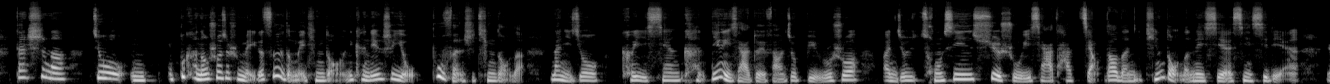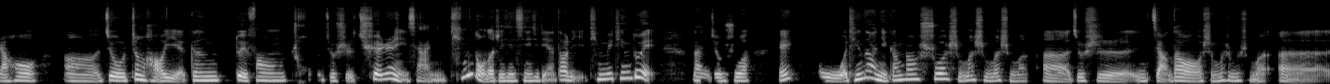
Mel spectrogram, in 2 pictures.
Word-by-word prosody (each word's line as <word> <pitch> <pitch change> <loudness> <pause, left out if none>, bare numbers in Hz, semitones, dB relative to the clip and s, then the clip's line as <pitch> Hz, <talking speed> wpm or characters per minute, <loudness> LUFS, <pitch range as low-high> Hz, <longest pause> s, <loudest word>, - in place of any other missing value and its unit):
但 320 0 -1
是 340 +3 -1
呢， 255 -4 +3 0.2
就 275 -5 +4
嗯， 185 -1 +1
你 230 - -3
不 355 - +5
可 280 -8 +3
能 230 +1 +8
说 295 +3 +2
就 285 - +1
是 240 - +1
每 195 - +2
个 215 +1 +1
字 395 +9 +3
都 - - +1
没 - - -2
听 180 -2 0
懂， - - -3
你 210 - +1
肯 215 -2 +1
定 220 +5 +4
是 245 -1 +1
有 450 - +1
部 370 - +8
分 225 - -2
是 165 - -9
听 175 0 -2
懂 160 - -6
的。 - - -8 0.2
那 220 -1 +3
你 185 - +1
就 180 -2 -1 0.2
可 190 - -2
以 180 -3 +2
先 180 +2 -2
肯 185 - -7
定 275 +5 +2
一 - - +6
下 - - -3
对 - - -3
方， - - -7
就 180 0 -3
比 160 -4 -4
如 155 +3 -2
说， 205 +3 +1 0.2
嗯， 175 - -3
你 - - -3
就 175 +3 0
重 180 -2 -1
新 235 +4 +5
叙 240 -3 +3
述 165 -7 -2
一 150 - -1
下 160 - -2
他 170 -1 -8
讲 - - -1
到 200 0 +3
的 180 - -1
你 200 - -4
听 240 +7 0
懂 - - +1
的 - - -5
那 160 0 +2
些 155 -2 0
信 170 +1 +1
息 170 +2 0
点， - - -6 0.2
然 155 -2 -2
后， 170 -1 +1 0.2
嗯， 150 -3 -4
就 175 -2 +5
正 225 +2 +4
好 185 -4 0
也 155 -3 +1
跟 190 0 +3 0.2
对 200 -4 +5
方 175 0 -1
重 240 - -17
就 165 - -4
是 165 - -6
确 250 - +3
认 250 +2 +3
一 - - -6
下 - - -4
你 - - -5
听 335 - -3
懂 - - +4
的 160 - +3
这 155 0 0
些 160 0 +2
信 165 0 -2
息 170 - 0
点 - - -4
到 210 0 +2
底 180 - -5
听 235 - 0
没 255 - +2
听 285 +3 -2
对。 345 +10 +3 0.3
那 180 - -1
你 - - -7
就 160 - 0
说： 170 +1 0 0.3
“诶， 230 +8 0 0.2
我 160 -5 +2
听 235 +3 +3
到 305 -1 0
你 195 - +5
刚 195 +6 0
刚 235 +1 +2
说 255 +1 +2
什 240 -7 -5
么 195 +2 -2
什 200 -4 -5
么 170 +1 -3
什 160 -5 -8
么。 150 +1 -10
嗯， 145 -6 -3
就 165 - -3
是， 150 -5 -3
你 160 - -3
讲 - - -2
到 160 -5 +2
什 150 -2 -7
么 175 - -2
什 185 - -3
么 170 0 -2
什 180 - -13
么， - - -3 0.2
呃， - - -5
185 Hz, 295 characters per minute, -20 LUFS, 165-235 Hz, 0.3 s, 能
